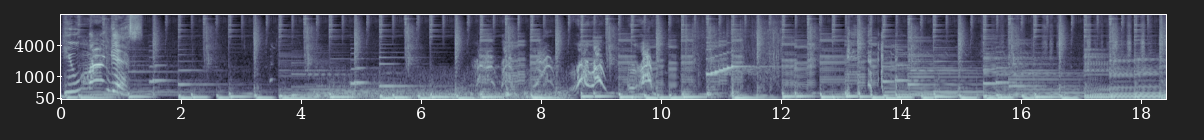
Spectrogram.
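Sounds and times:
speech: 0.0s - 1.4s
bouncy music: 0.0s - 18.4s
dog yipping barks: 6.9s - 10.0s.

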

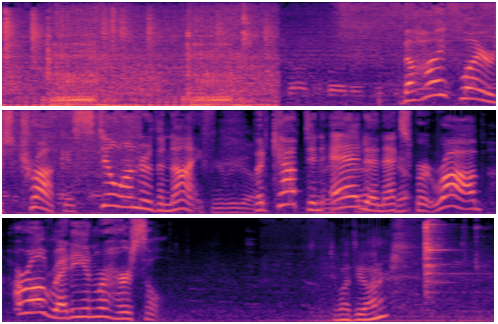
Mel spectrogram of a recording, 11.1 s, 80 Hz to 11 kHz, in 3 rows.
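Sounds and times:
four-wheeler engine revving: 0.0s - 2.1s
speech: 3.0s - 8.7s, 9.9s - 10.6s.

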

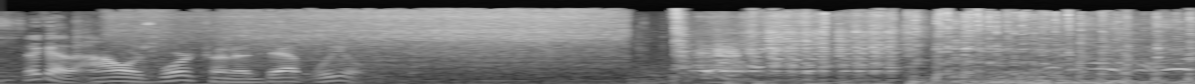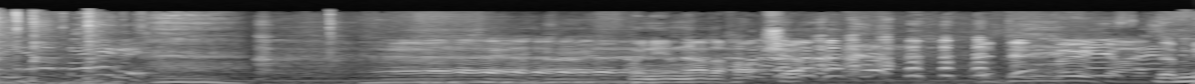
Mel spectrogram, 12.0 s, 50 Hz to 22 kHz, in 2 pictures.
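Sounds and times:
speech: 0.1s - 2.0s, 9.2s - 11.9s
engine cranking and failing to start: 3.4s - 6.5s
laughter: 7.9s - 11.9s.

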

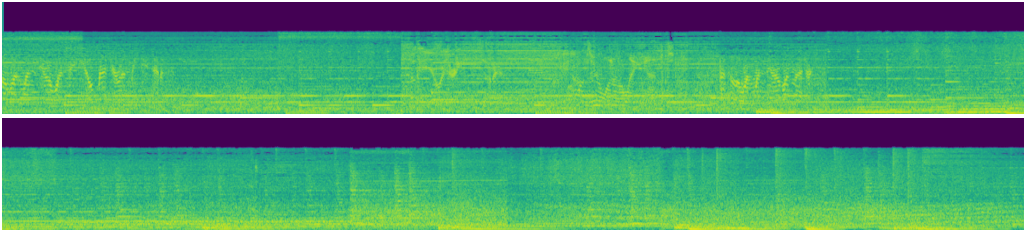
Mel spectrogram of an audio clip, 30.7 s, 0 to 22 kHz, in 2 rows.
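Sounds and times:
voices: 0.0s - 2.7s, 6.0s - 12.4s
airplane engines taxiing for departure: 0.0s - 30.6s.

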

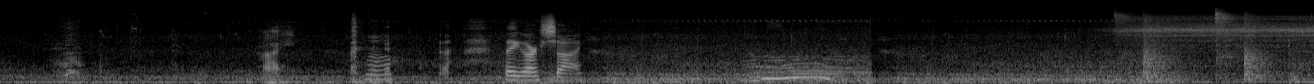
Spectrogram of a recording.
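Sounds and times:
steady barn hum: 0.0s - 13.1s
speech: 3.6s - 6.0s
cow mooing in a barn: 7.4s - 8.8s.

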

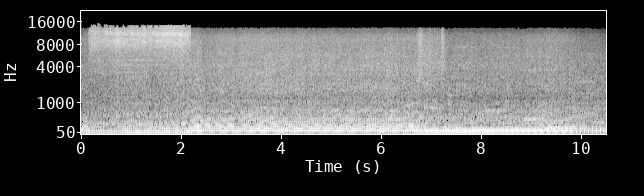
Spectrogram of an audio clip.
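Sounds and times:
hydraulic system hiss: 0.0s - 2.2s
engine driving a hydraulic pump for lifting rams: 0.0s - 10.4s.

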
